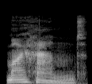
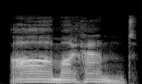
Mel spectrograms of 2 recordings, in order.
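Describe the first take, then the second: First: Fading whimper. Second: Drawn-out slow wail of pain. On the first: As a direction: let it sink into a whimper. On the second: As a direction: moan it out slowly, hurting. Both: A narrator's reading. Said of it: "the wailing in her ear".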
